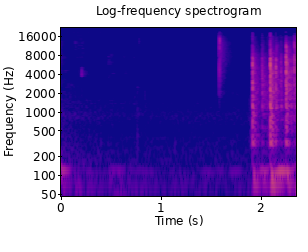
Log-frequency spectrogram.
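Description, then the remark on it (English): Dice are rolled for a failure roll in a game, rattling and clattering across a hard surface: one quick click, then a burst of sharp, bright tumbling clacks that bounce several times before settling. “Give me that great failure roll.”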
